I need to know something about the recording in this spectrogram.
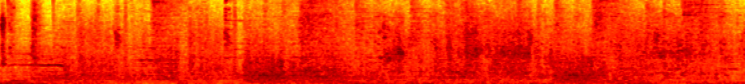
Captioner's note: dramatic music; car crashing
